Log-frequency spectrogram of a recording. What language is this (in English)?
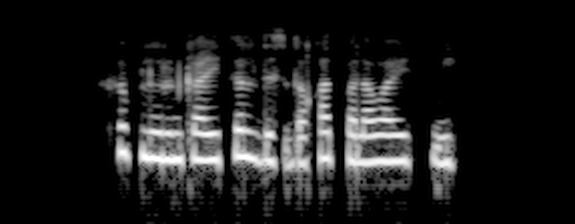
Pashto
